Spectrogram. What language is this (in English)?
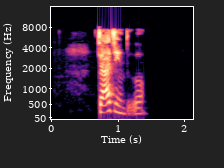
Chinese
